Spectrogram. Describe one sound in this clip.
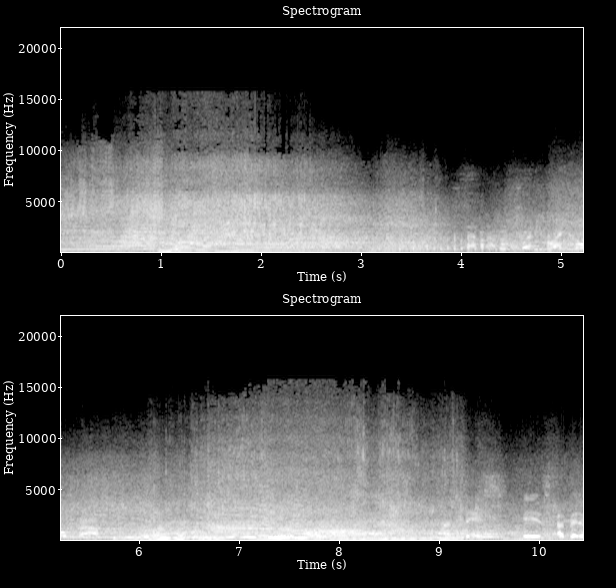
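A race car engine crackles and pops as the driver shifts gears.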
